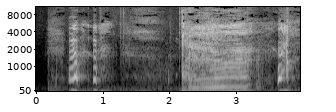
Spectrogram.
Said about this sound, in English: Is there gravel in your throat? What the fuck? Why do you sound like a cement mixer when you're coughing? What is going on?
